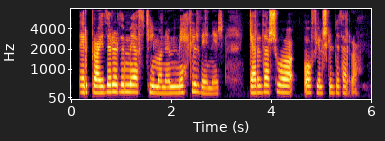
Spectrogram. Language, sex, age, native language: Icelandic, female, 40-49, Icelandic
